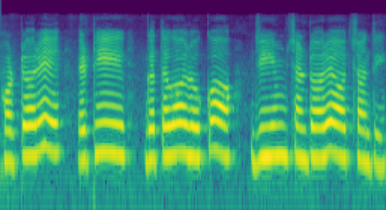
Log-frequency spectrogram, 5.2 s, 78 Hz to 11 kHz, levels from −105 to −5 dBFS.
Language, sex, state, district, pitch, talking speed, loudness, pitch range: Odia, female, Odisha, Nuapada, 280 Hz, 105 wpm, -12 LUFS, 265-295 Hz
